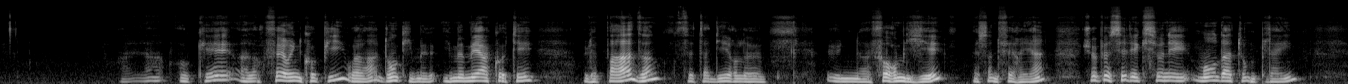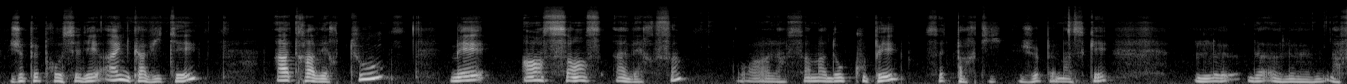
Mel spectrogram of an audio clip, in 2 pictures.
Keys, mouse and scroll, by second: 0.2 click, 1.6 click, 3.0 click, 12.1 click, 14.4 click, 16.0 click, 17.0 click, 19.4 click, 21.4 click, 22.5 click, 23.8 click, 24.1 space, 25.0-26.9 drag.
